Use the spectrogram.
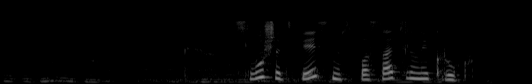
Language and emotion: Russian, neutral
